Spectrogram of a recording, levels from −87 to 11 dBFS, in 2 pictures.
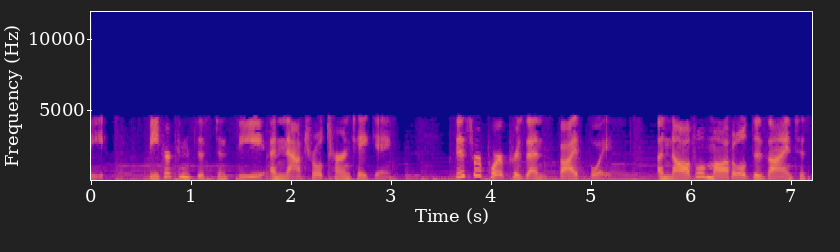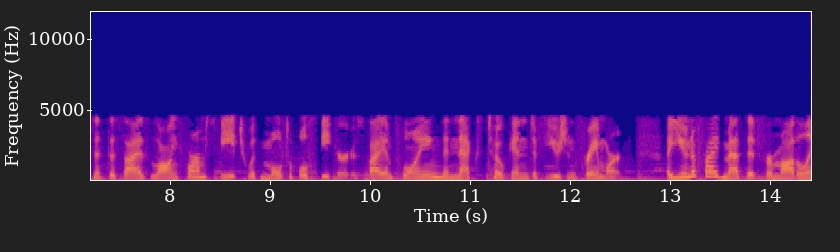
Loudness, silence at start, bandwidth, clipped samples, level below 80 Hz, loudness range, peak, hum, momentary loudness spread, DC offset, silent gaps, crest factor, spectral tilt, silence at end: -25 LUFS; 0 s; 4.9 kHz; under 0.1%; -54 dBFS; 3 LU; -8 dBFS; none; 11 LU; under 0.1%; none; 18 dB; -9.5 dB/octave; 0 s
